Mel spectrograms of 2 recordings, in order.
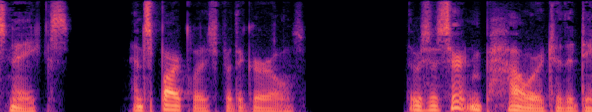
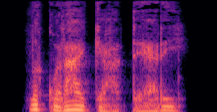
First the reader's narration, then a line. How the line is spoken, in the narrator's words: said breathlessly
